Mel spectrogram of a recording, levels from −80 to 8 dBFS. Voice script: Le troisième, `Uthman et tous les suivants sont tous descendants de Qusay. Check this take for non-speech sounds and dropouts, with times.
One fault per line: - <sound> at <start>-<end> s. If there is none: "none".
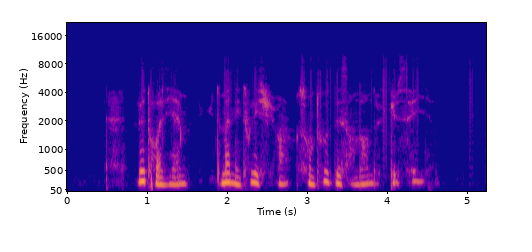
none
